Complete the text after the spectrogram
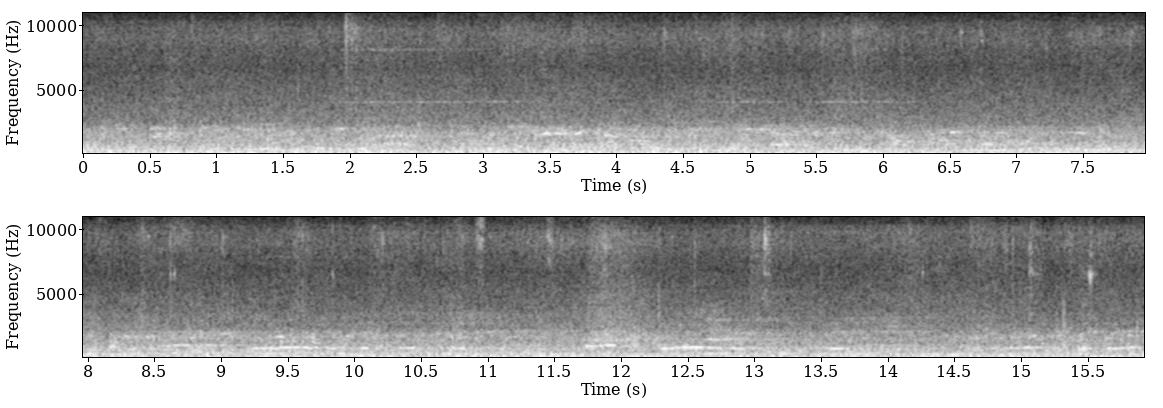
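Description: A crowd of shoppers murmurs and chatters in a large indoor hall.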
